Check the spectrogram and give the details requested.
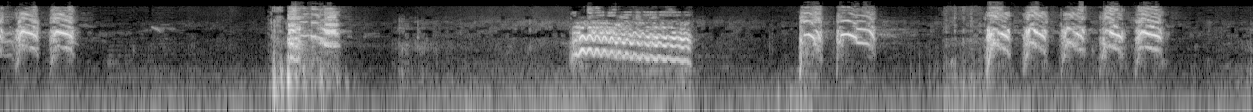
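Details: Parrot, a green pet bird, giving short harsh screeches in bursts with one longer wavering squawk in between; quiet gaps separate the calls.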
